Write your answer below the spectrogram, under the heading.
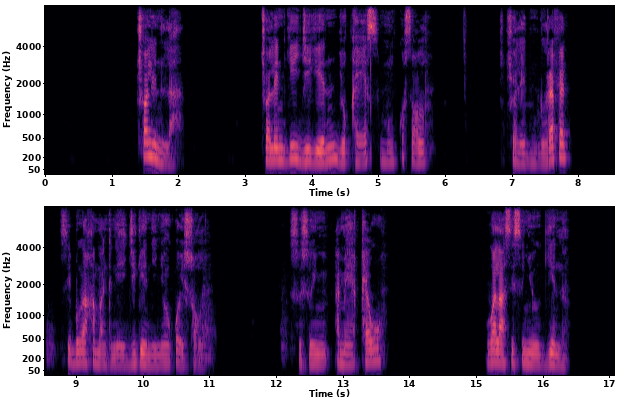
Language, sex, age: Wolof, male, 25-35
